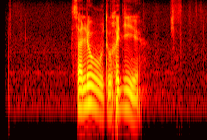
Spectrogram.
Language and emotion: Russian, positive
